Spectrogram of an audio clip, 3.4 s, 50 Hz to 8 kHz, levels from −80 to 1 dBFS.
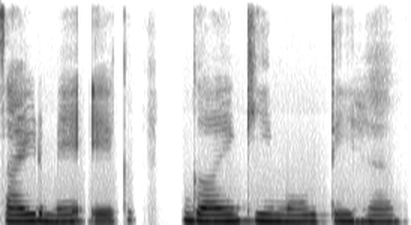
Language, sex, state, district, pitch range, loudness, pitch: Hindi, female, Uttar Pradesh, Saharanpur, 220-230 Hz, -13 LUFS, 225 Hz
